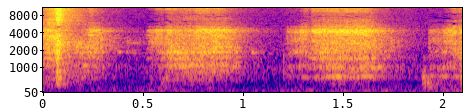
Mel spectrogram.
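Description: A woman drinking from a water bottle while out of breath after a treadmill workout: three short, breathy gulps about three-quarters of a second apart.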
